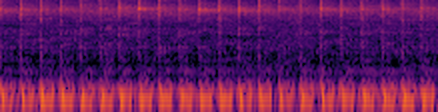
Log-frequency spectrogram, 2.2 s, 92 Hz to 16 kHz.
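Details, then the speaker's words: 2009 Skyteam Bad Boy 50cc four-stroke single after an oil change, vacuum leak fixed and idle raised. Steady, even idle of about seven beats a second, no ups and downs in revs, no rattling; healthy. "It's like that's the sound you want an engine to make. Just constant constantly the same noise while idling. No going ups and downs in revs. No weird rattling noises."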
